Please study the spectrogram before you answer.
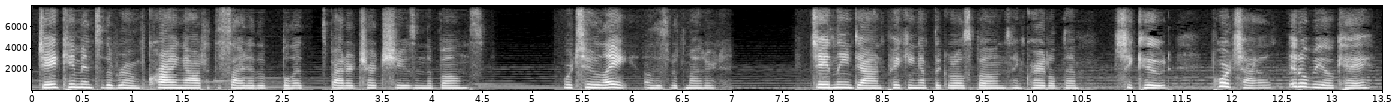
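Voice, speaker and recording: A woman reads a scripted serial tale in a measured, deliberate storytelling manner. Her voice sits a little high and moves very little in pitch, staying even from line to line. Soft music plays quietly behind her. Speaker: narrator.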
